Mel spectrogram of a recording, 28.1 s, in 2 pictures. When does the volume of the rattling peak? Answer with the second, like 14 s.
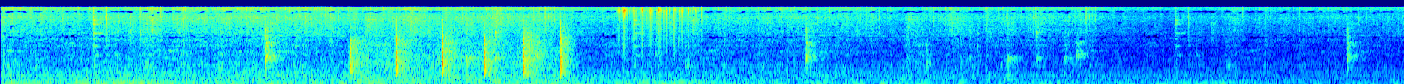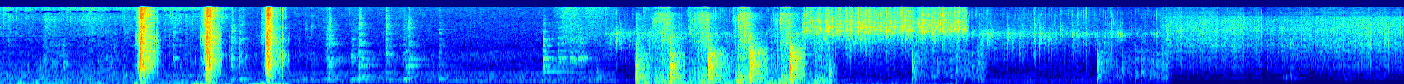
16 s.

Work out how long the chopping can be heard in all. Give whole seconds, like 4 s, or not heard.
4 s.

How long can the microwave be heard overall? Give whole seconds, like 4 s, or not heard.
not heard.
